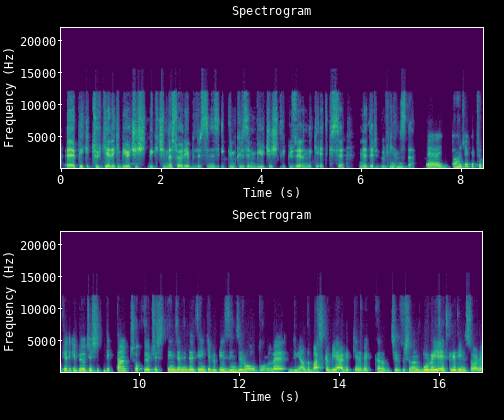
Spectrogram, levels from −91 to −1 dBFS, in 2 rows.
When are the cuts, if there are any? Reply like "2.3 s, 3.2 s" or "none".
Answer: 7.2 s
